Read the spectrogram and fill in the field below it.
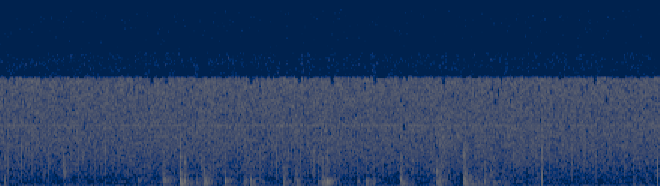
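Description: Footsteps tap softly on stairs.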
